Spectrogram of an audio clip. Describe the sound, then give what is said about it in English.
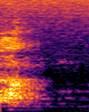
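A single short sneeze: a sudden breathy burst that fades within half a second, leaving a faint quiet tail with no talking. “Bless you.”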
